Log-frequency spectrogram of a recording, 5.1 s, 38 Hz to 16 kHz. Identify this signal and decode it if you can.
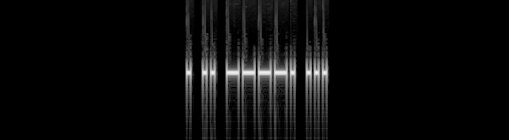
Morse code, heard as a keyed tone, about 29 wpm, 700 Hz. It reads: EI9S
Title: DXCC-100 Call Signs - 4 Characters - 30wpm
